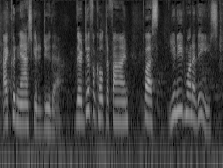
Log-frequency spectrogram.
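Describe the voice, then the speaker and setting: A woman's voice: medium pitch, expressive, moderate pace, close to an everyday voice. A woman playing a chatty, flirtatious nurse in her fifties, in conversational audio drama dialogue.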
